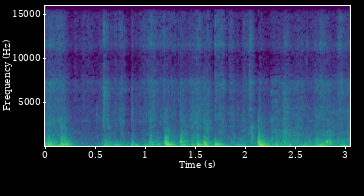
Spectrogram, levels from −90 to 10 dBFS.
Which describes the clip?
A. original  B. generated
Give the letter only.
A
